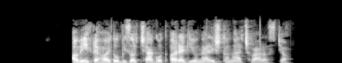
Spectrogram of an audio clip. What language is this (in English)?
Hungarian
